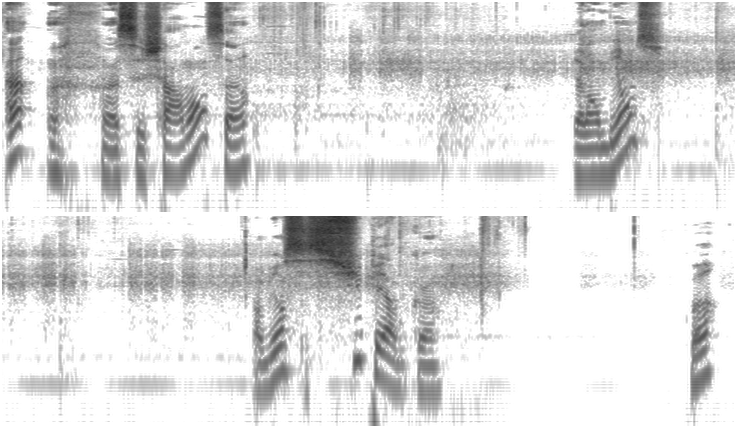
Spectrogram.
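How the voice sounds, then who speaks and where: A man's voice: medium pitch, sing-song, darkish tone, a little hiss or hum. A young man casually commenting as he plays a horror game, muttering to himself and cracking jokes. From France. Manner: chatty, muttering to himself, quick to joke. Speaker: let's play streamer.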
